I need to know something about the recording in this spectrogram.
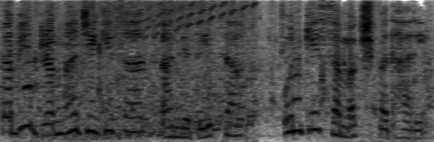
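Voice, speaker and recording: A woman's voice: a little high, very animated, a little slow, music in the background. A woman narrating a scripted devotional story as a storyteller.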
